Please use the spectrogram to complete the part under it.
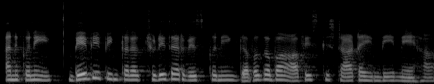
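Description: Female narrator for a read-aloud drama story, plain and steady. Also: mid-range voice, fast.

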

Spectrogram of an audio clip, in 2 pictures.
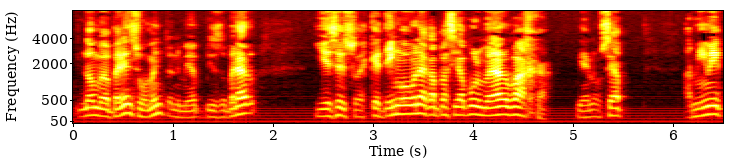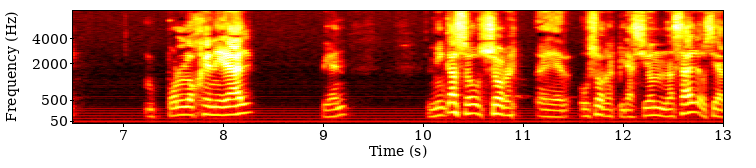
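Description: Man, slightly high voice. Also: a bit bright. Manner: explains step by step, checking in with a frequent "¿bien?"; repeats and restarts phrases while thinking aloud. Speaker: vlogger. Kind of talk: casual monologue to camera.

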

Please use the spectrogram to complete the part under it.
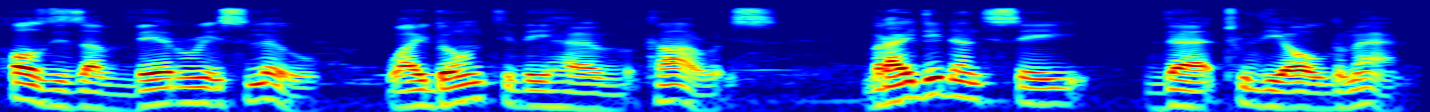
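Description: A man with a Somali accent, a native Somali speaker, who teaches English by reading a story aloud slowly and deliberately with line-by-line translation. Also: lowish voice, animated, dark tone. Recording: slightly dull, lo-fi recording.

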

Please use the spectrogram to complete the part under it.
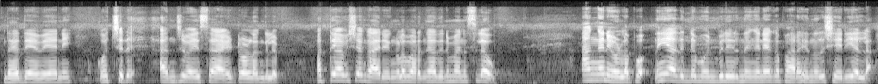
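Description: A calm old grandfather gently lecturing his daughter-in-law, read by a woman in her own voice. The tone is smooth and clear, somewhat high. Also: fast, natural voice. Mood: admonishing. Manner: patient, admonishing.

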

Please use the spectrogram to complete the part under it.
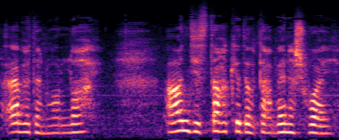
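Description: An actor playing a weary, tearful young wife, in Egyptian Arabic. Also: female voice, mid-range voice, fairly even intonation, fast talker, fairly bright tone, slight background noise, close to an everyday voice. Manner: subdued, tearful. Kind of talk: film acting.

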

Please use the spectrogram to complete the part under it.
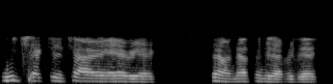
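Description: A man from a fire crew calling in brisk, clipped field reports over two-way radio, police radio style. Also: mid-range voice, smooth, no echo. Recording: narrow phone-like field radio.

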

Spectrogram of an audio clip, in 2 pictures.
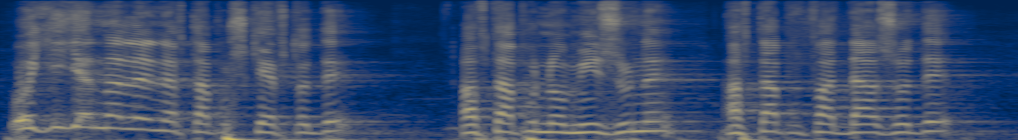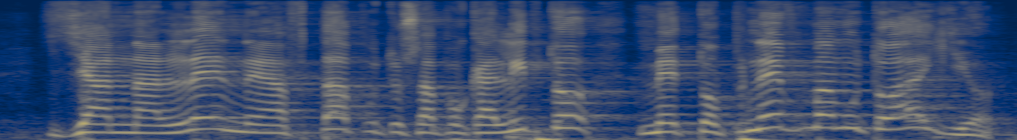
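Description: A man's voice: high-pitched, expressive, sharp tone. A man preaching a Sunday sermon, emphatic, asking rhetorical questions and drawing out key words.

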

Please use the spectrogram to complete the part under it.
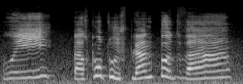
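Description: A cheeky little kid in a game, very high bright granny-ish voice. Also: male voice, unhurried, slight background noise, full character voice. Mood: eager, cheeky. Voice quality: grandmotherly-sounding voice. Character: chatty, cheeky little boy who admires policemen. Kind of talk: acted video game dialogue.

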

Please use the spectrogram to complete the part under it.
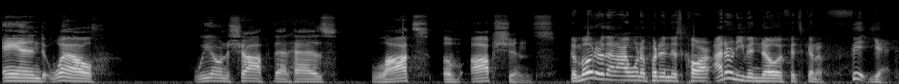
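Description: A man's voice: on the high side, lively intonation, moderate pace, sharp tone, no echo, studio quality. A man hosting a car-build vlog from his shop, talking casually and expressively with a self-mocking streak. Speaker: shop owner and channel host.

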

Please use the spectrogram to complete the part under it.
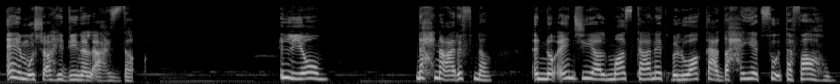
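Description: A woman's voice: fairly high pitch, fast, pauses often, a bit bright, no echo, soft background music, lightly acted. A woman dubbing a bold young woman who hosts her own online show and speaks to her viewers with brash confidence. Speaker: dubbing actress. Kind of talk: Arabic dub of a TV drama.

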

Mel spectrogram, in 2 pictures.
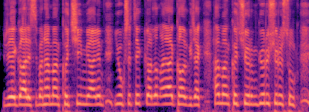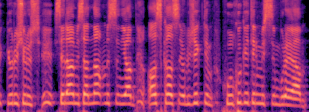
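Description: A man hosting a gaming video, giving excitable commentary and constantly addressing his viewers. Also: very high voice, fast, few pauses, clean tone. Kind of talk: game commentary role-play.

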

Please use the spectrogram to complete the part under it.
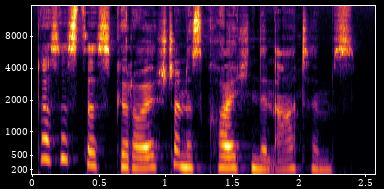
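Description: A woman voicing a sharp-tongued, exasperated young witch who talks in a snappy, indignant way, in a storybook reading. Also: a little high, very animated, moderate pace. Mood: teasing.

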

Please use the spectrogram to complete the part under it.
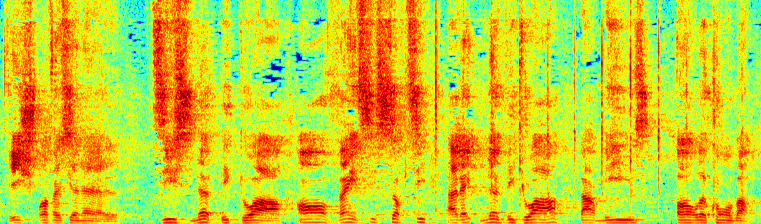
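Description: A man's voice: mid-range voice, steady tone, slow pace, fairly bright tone. A man working as a boxing ring announcer, with a formal, theatrical delivery that stretches out names and titles. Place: large indoor boxing arena, over PA. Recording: echoey arena PA, long reverb, faint noise.

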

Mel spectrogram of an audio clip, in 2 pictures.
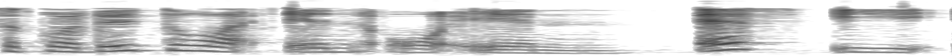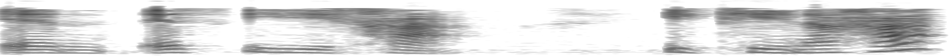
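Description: A woman teaching English on a radio show, spelling words out and repeating example phrases slowly. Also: fairly high pitch, very animated, slightly rough, muffled recording. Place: radio studio.

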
